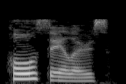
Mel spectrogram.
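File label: "wholesalers", British English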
